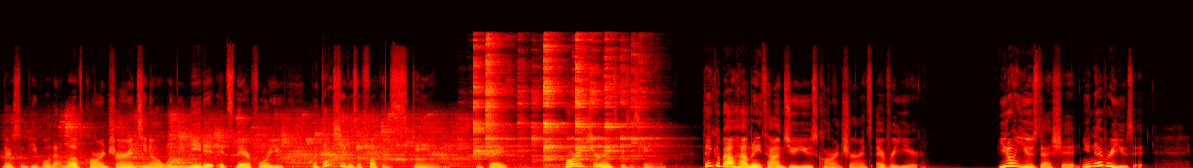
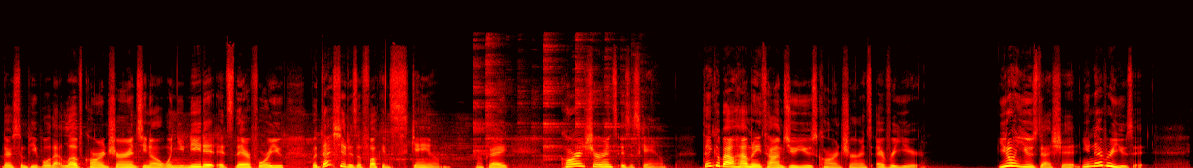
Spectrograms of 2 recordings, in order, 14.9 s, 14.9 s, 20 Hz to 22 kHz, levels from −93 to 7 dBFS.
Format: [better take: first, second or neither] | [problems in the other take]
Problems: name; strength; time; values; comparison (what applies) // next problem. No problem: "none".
second | household noises; loud; until 8 s; 4 dB below the speech; faint in the second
